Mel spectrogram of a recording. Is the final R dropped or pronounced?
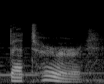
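pronounced. The final R is pronounced, American style. The speaker calls it wrong. "isn't better"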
